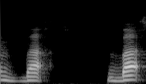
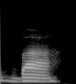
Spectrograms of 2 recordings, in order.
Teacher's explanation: اگر الف اگر ساتھ لگ جائے گا تو اسے پڑھیں گی با, یعنی ب ساؤنڈ 1 کاؤنٹ ہے, با 2 کاؤنٹس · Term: مد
